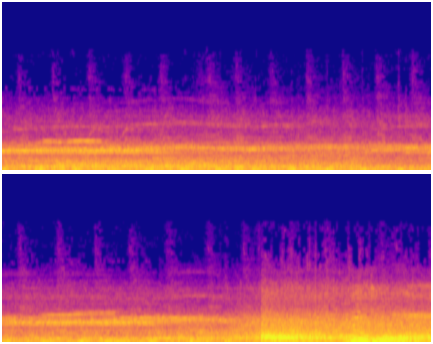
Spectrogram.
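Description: A fan brass band of trumpets, trombones and saxophones with a bass drum, playing in the stands over the crowd noise of a basketball arena. The crowd gets louder about seven seconds in.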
